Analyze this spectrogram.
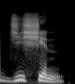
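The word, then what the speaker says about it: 地震: Dibacanya jishin.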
